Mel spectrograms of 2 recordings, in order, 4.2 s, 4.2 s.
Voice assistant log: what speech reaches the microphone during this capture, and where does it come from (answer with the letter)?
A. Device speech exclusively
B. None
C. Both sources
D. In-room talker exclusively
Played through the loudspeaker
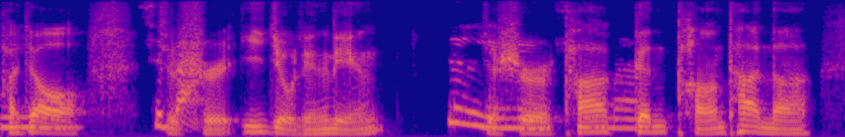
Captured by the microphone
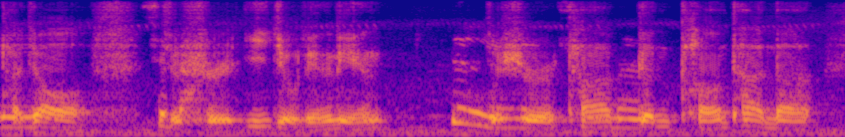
A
